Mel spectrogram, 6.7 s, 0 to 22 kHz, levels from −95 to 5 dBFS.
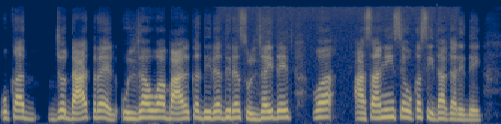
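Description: Generation loss runs through the whole speech clip: smeared, swirly, hollow tone with blurred attacks and nothing above 18.5 kHz, likely from about five Vorbis passes near 66 to 68 kbit/s.

Low bit depth with dither follows from 2.90 to 6.12 s, right after "रहे उलज़ावा बाल का": 9-bit rounding with dither makes a steady, even hiss roughly 35 dB below the speech, without distortion.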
